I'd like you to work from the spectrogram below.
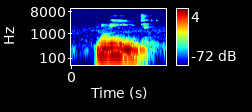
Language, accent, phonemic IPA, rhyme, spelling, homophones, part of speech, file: English, Southern England, /niːd/, -iːd, kneed, knead / need, adjective / verb, LL-Q1860 (eng)-kneed.wav
- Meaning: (adjective) 1. Having a knee or knees, or, in combination, the stated type of knee or knees 2. Having angular joints like the knee; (verb) simple past and past participle of knee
